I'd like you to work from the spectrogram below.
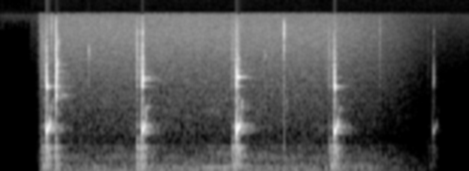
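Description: Water dripping: four crisp, evenly spaced plops about a second apart, each ringing briefly, then a faint fifth drop after a pause, alone against quiet.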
